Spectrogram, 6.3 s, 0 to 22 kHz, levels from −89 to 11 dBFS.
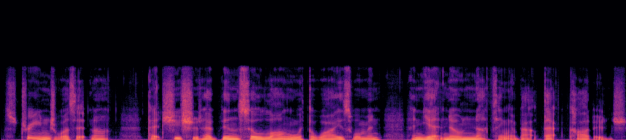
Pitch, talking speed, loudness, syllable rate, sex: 160 Hz, 210 wpm, -18 LUFS, 5.2 syllables/s, female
